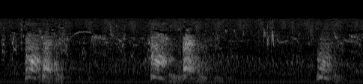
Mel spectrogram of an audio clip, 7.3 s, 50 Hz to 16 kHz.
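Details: Baboon troop racing away in alarm at Pete's Pond, Mashatu Game Reserve, Botswana, on a Sunday morning, 16 June 2013, scattering in the background. Loud harsh barks come singly and in a quick pair, separated by pauses, over a steady low hum.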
